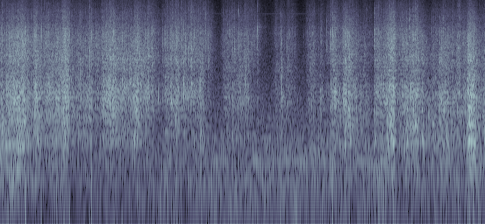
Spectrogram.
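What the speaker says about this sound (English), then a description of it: "So I crumple it and then open it" Paper being crumpled by hand to bulk up a papier-mâché armature for an alebrije figure, a dense continuous crinkling and crackling that runs steadily throughout, close and fairly loud with no talking.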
